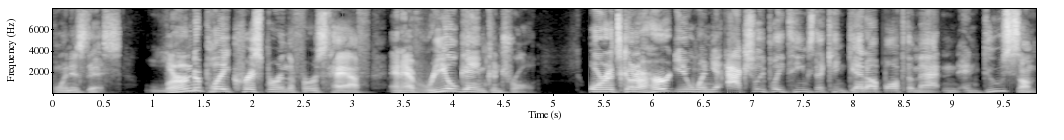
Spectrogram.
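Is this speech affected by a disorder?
No.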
